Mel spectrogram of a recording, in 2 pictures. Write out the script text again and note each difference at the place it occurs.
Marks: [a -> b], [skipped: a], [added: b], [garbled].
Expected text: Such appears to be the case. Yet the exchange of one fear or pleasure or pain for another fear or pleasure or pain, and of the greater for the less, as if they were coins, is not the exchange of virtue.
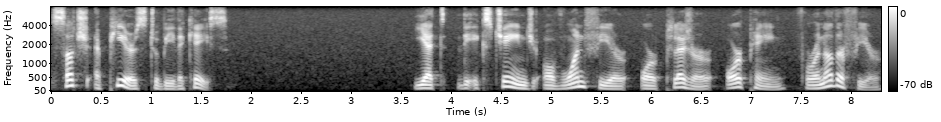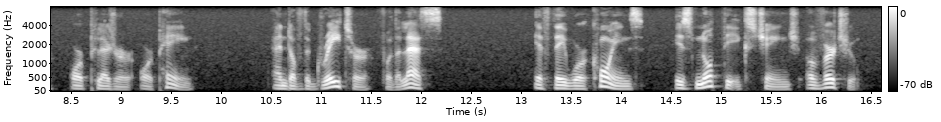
Such appears to be the case. Yet the exchange of one fear or pleasure or pain for another fear or pleasure or pain, and of the greater for the less, [skipped: as] if they were coins, is not the exchange of virtue.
